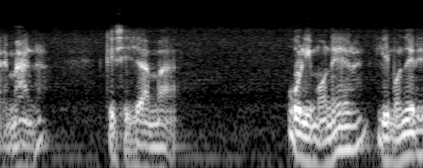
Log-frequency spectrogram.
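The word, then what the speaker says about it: Limonaire: Limoner es esa ese instrumento que hay que darle el organito se llama limonero. Se escribe limon aire.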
